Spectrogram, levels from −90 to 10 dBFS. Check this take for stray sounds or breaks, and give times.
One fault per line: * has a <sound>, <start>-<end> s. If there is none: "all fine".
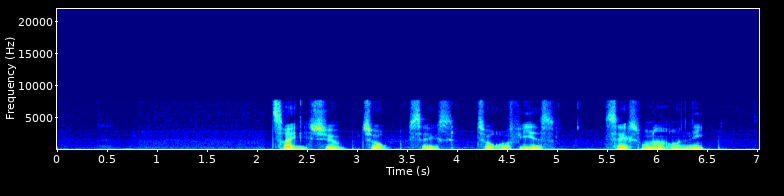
all fine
